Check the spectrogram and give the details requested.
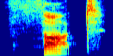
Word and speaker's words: thought: on camera your turn be careful with the pronunciation here repeat after me class thought okay just like the end with death you got to release Air you do the same here thought but at the beginning thought and is the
